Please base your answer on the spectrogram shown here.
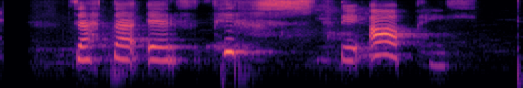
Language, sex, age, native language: Icelandic, female, 9, Icelandic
